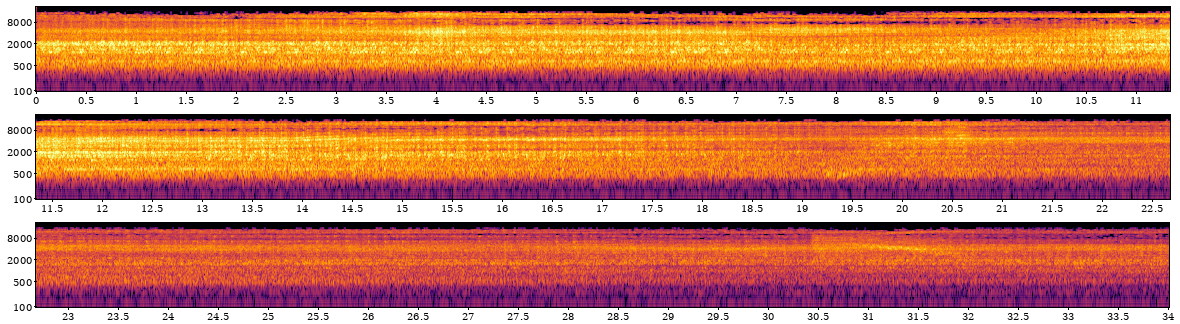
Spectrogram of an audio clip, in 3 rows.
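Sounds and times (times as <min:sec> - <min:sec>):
diesel engine drone from small speakers: 0:00.0 - 0:34.0.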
